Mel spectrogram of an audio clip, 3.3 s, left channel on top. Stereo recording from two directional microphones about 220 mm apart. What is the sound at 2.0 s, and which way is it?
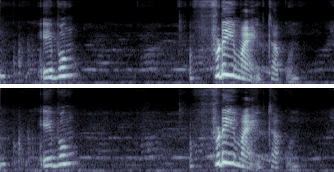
Speech, 50° left (ahead or behind).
